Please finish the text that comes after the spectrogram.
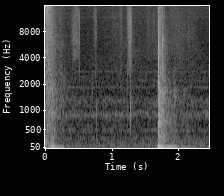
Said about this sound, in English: Mary nodded and opened a fridge below the counter.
